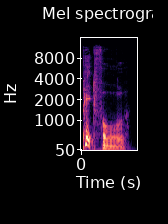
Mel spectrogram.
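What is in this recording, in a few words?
"pitfall", British English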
